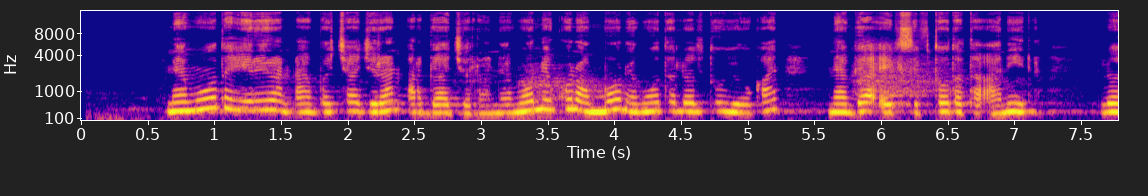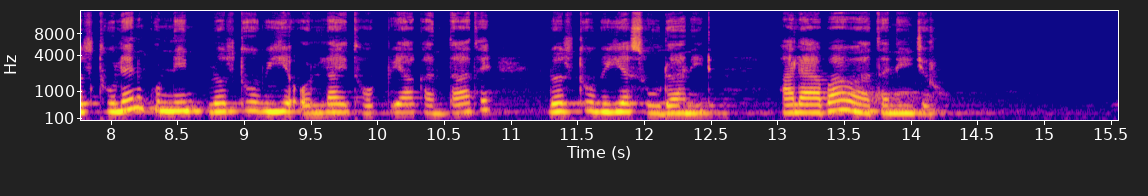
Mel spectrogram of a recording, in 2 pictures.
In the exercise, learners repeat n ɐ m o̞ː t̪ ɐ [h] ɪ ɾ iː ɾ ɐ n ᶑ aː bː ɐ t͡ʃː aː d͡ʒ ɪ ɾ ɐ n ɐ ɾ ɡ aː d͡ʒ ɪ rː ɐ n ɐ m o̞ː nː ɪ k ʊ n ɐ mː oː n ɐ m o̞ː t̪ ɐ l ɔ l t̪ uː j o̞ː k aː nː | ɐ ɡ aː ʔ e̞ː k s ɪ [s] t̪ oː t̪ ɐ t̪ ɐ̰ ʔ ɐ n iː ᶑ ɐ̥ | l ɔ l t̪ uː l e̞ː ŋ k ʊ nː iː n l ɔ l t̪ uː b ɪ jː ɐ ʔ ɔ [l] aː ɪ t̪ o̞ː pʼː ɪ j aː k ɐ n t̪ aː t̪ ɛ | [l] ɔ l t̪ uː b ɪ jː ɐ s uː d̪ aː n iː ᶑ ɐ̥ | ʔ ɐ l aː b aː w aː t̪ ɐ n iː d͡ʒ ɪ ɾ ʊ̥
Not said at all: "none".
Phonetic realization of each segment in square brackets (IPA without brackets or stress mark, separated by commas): h, f, lː, l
